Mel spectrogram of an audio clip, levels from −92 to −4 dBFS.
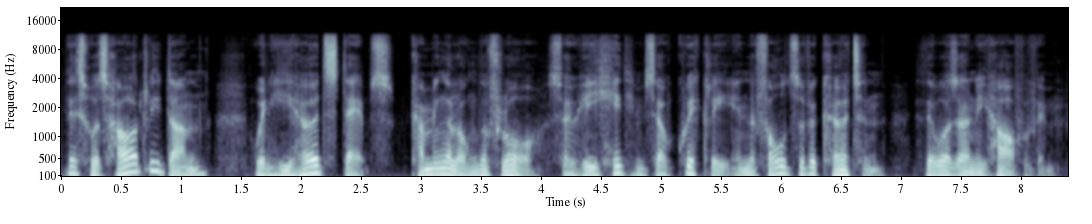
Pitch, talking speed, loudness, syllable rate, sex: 110 Hz, 205 wpm, -19 LUFS, 4.9 syllables/s, male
